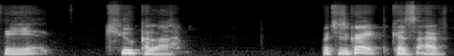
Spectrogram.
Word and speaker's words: cupola: Bill's pointing out that it's pronounced the cupola, which is great because I've pronounced it wrong for years.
